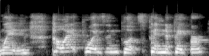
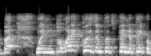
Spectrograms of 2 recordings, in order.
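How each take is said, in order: First: It is said slowly. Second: It is said fast.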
